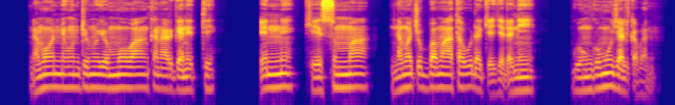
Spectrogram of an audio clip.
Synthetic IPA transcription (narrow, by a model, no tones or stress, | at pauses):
nʔɐmo̞ːnːɪhʊnd̪ɪnʊjɔmːo̞ːwaːŋkɐnɐɾɡɐnɪt̪ːɪ | ʔɪnːɪkʰe̞ːsːʊmːaː | nɐmɐt͡ʃʼʊbːɐmaːt̪ɐʔuːᶑɐkʼːɛ̰d͡ʒɛᶑɐniː | ɡʊŋɡʊmuːd͡ʒɐlkʼɐbɐn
